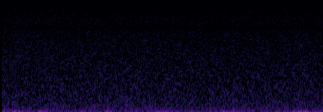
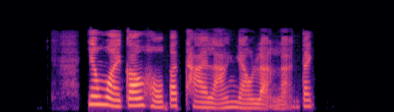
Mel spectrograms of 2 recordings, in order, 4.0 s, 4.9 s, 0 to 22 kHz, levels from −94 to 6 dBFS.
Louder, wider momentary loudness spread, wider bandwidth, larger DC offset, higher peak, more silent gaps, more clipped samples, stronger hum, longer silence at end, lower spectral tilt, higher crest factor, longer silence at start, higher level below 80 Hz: second, -67 LUFS vs -19 LUFS; second, 1 LU vs 11 LU; first, 16.5 kHz vs 8 kHz; neither; second, -52 dBFS vs -2 dBFS; second, none vs 1.02-1.07 s; neither; neither; second, 0 s vs 1.05 s; second, -2.5 dB/octave vs -4 dB/octave; second, 14 dB vs 20 dB; second, 0 s vs 0.8 s; second, -76 dBFS vs -66 dBFS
